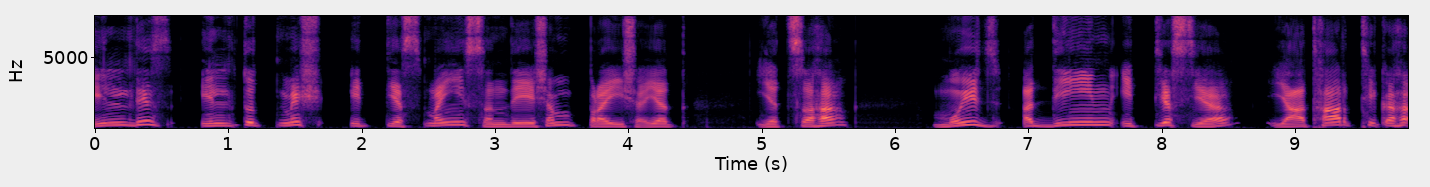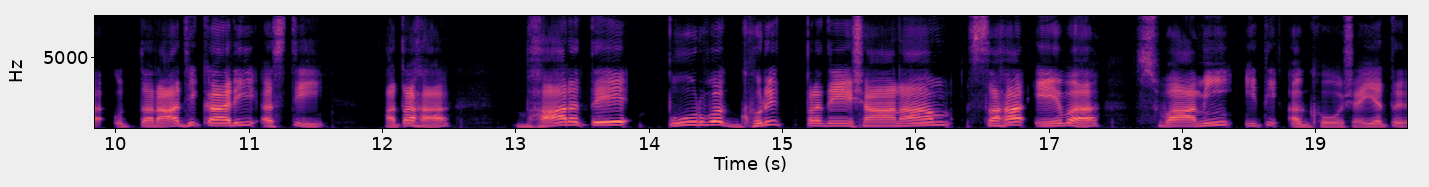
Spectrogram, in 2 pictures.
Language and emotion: Sanskrit, neutral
